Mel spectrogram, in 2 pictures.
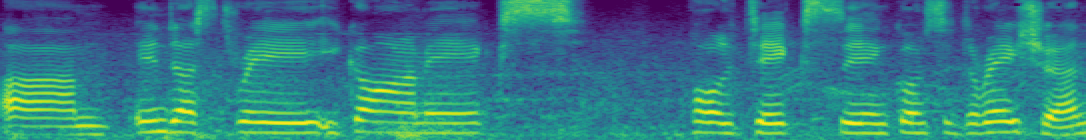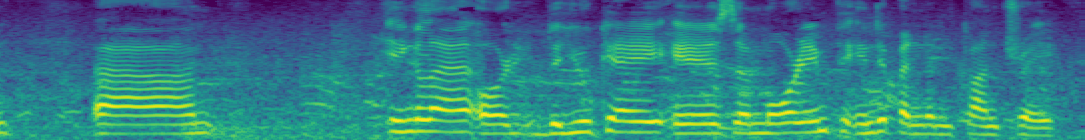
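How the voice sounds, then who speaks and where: A woman's voice: medium pitch, fairly even intonation, takes it slowly, noisy background. Fifty-something woman stopping and starting a lot, outdoors on a city square. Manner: hesitant, many fillers. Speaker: interviewee. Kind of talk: street interview.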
